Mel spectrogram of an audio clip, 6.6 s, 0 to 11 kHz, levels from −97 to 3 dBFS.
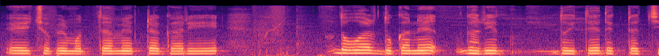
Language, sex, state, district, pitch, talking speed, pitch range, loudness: Bengali, male, Tripura, Unakoti, 155 Hz, 100 wpm, 150-165 Hz, -14 LUFS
